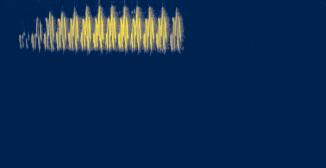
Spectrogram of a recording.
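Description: Carbon-black finch (Phrygilus carbonarius) singing: a fast series of high repeated chirping notes, about four a second for some three seconds, growing louder and then stopping.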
